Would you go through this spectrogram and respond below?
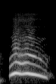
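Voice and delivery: loud, high celebratory woo-hoo; gleeful whoop. Retold or imitated. Traveler finally asked for other identification, gleeful whoop. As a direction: whoop like you just won. Celebrates getting the awaited question.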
